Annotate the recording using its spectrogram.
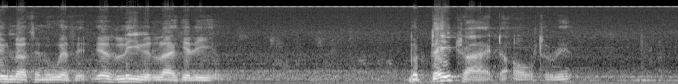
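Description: An elderly man speaks with emphasis into a microphone in an echoing hall.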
